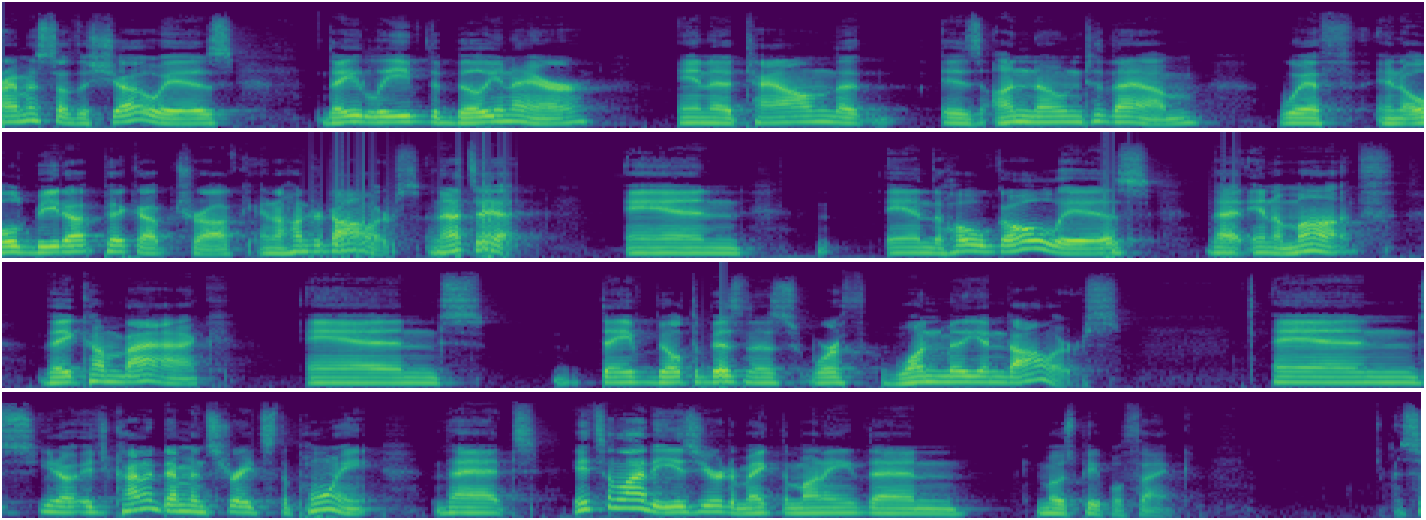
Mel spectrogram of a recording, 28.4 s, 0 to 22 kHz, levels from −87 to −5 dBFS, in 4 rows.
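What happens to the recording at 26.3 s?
Nothing goes wrong at 26.3 s; the speech there comes through intact, with no dropout, click, distortion or other audible fault at that moment.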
